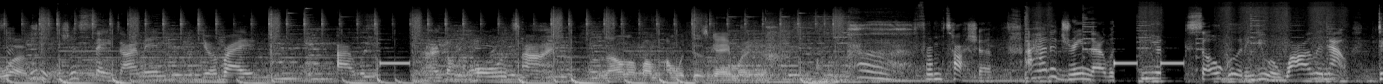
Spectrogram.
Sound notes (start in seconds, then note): 3.7 beep; 8.5 sighing; 10.8 beep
